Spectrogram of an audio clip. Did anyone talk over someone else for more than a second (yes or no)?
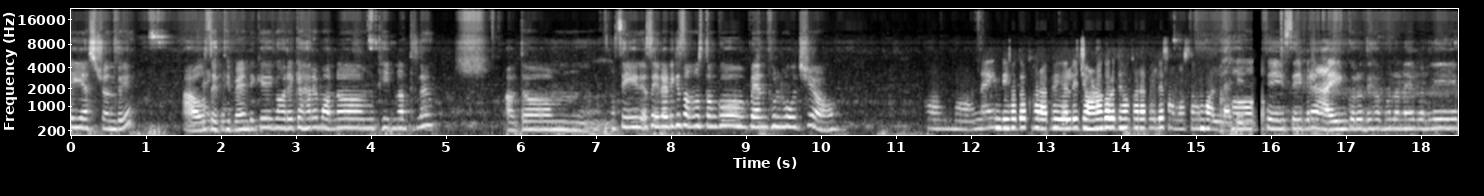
no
